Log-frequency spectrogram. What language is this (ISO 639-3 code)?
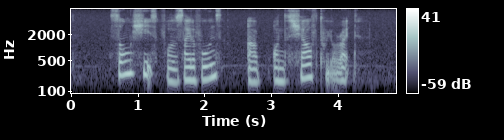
eng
